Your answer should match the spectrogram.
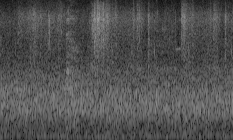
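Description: Faint rustling steps through dry grass and fallen leaves over a steady outdoor hiss.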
